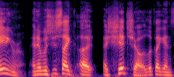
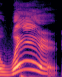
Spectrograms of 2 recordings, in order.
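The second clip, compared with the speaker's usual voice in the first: high-pitched imitation of baffled questioning; bewildered; 10 semitones higher than usual. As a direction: ask it high, mock-confused. Imitates confused girlfriend's repeated questions.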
